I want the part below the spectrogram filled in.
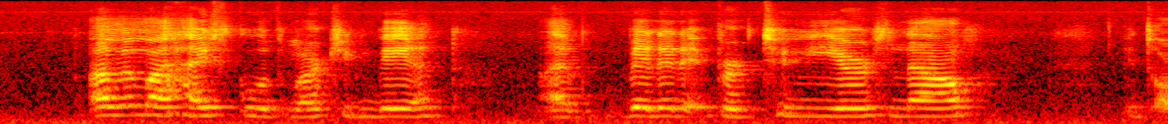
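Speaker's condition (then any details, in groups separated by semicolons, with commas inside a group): Cerebral palsy; affects speech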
